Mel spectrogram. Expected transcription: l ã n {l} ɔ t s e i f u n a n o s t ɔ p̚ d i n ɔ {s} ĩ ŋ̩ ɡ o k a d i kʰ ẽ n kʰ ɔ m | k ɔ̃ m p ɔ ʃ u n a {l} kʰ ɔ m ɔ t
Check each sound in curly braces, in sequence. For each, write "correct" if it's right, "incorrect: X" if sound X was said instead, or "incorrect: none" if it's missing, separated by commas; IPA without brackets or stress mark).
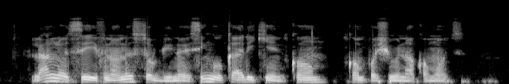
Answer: correct, correct, incorrect: none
